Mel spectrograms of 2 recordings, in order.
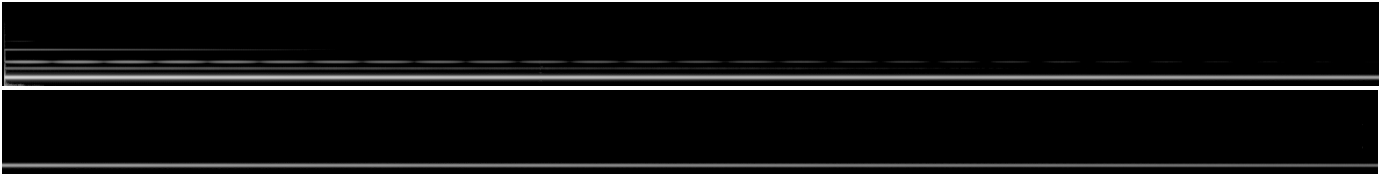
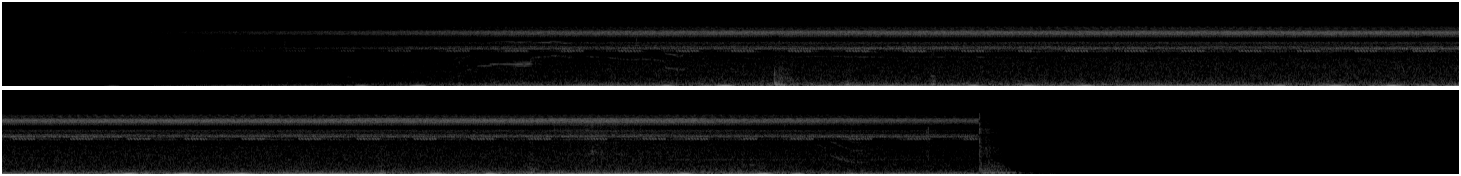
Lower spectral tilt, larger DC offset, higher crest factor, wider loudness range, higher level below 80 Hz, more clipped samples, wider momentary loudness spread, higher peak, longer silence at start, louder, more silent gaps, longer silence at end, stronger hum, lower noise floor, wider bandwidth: about the same, -2 dB/octave vs -1 dB/octave; second, under 0.1% vs 0.4%; about the same, 14 dB vs 16 dB; first, 24 LU vs 12 LU; about the same, -62 dBFS vs -60 dBFS; neither; first, 24 LU vs 10 LU; first, -10 dBFS vs -26 dBFS; about the same, 0 s vs 0.1 s; first, -21 LUFS vs -41 LUFS; neither; second, 0 s vs 4 s; neither; second, -45 dBFS vs under -90 dBFS; second, 2.3 kHz vs 8 kHz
